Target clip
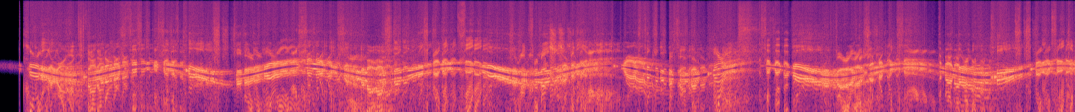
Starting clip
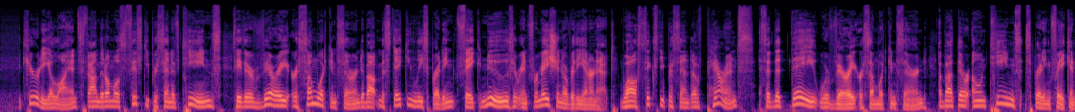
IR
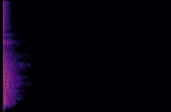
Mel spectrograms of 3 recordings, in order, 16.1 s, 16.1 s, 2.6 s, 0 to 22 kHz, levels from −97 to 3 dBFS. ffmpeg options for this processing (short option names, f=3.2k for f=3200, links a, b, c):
-filter_complex "[0:a]bandreject=f=50:t=h:w=6,bandreject=f=100:t=h:w=6,bandreject=f=150:t=h:w=6,bandreject=f=200:t=h:w=6,bandreject=f=250:t=h:w=6,bandreject=f=300:t=h:w=6,bandreject=f=350:t=h:w=6,acrossover=split=270[a][b];[b]acrusher=bits=6:mix=0:aa=0.000001[c];[a][c]amix=inputs=2:normalize=0,asettb=1/sr,asplit=3[d][e][f];[d]atrim=end=4.754[g];[e]atrim=start=4.75:end=5.94,asetpts=PTS-STARTPTS,afade=t=in:d=0.004:c=qsin,afade=t=out:st=1.186:d=0.004:c=qsin,asplit=2[h][i];[i]adelay=30,volume=-6.5dB[j];[h][j]amix=inputs=2:normalize=0,atrim=end_sample=52479[k];[f]atrim=start=5.936[l];[g][k]acrossfade=d=0.004:c1=hsin:c2=qsin[m];[m][l]acrossfade=d=0.004:c1=qsin:c2=hsin,asplit=6[n][o][p][q][r][s];[o]adelay=127,afreqshift=50,volume=-7dB[t];[p]adelay=254,afreqshift=100,volume=-13.9dB[u];[q]adelay=381,afreqshift=150,volume=-20.9dB[v];[r]adelay=508,afreqshift=200,volume=-27.8dB[w];[s]adelay=635,afreqshift=250,volume=-34.7dB[x];[n][t][u][v][w][x]amix=inputs=6:normalize=0,alimiter=level_in=17.5dB:limit=-1dB:release=50:level=0:latency=1,aeval=exprs='val(0)*sin(2*PI*1800*n/s+1800*0.25/0.44*sin(2*PI*0.44*n/s))':c=same"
